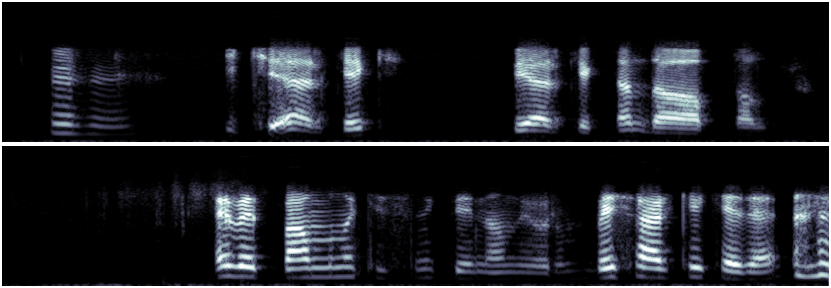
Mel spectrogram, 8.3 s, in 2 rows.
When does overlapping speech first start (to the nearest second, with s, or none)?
none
